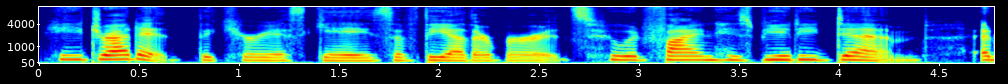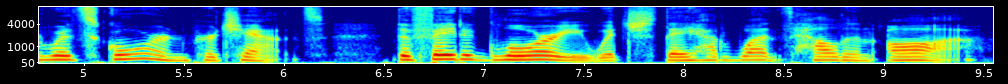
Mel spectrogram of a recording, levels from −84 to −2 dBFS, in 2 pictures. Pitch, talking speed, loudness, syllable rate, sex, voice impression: 205 Hz, 180 wpm, -20 LUFS, 4.4 syllables/s, female, feminine, slightly adult-like, clear, sincere, friendly, slightly kind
